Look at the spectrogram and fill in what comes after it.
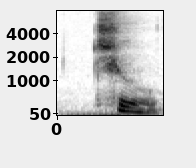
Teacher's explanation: Chu low tone means rain Chu is low tone a t Changed by raising the tongue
